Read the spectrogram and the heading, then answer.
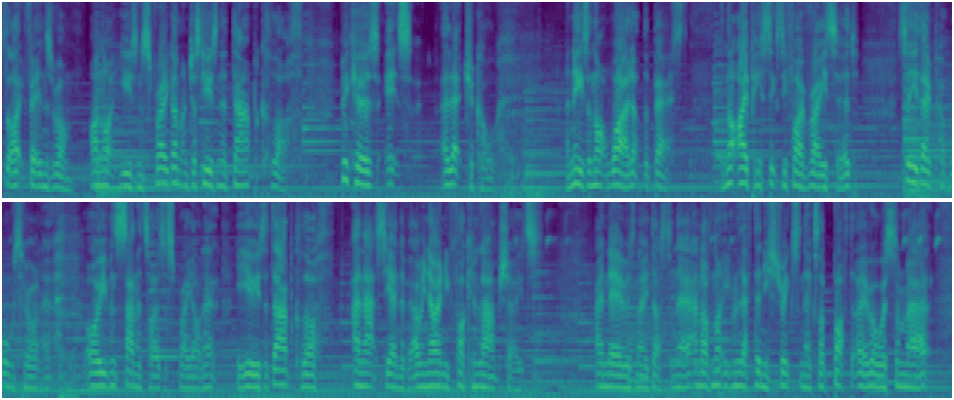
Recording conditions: outdoors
